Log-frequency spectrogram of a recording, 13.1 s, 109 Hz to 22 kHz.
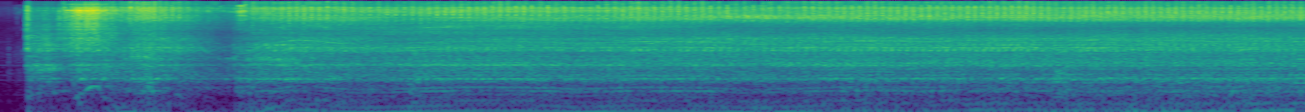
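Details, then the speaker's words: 1995 Chevy Astro 4.3L, no-start with new fuel pump, now at about 62–64 PSI fuel pressure: cranks, catches and settles into a steady idle with a faint occasional stumble; a slight misfire. "it's got a little bit of a misf before all right"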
